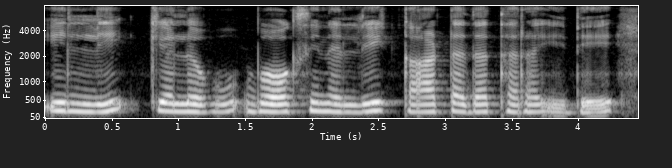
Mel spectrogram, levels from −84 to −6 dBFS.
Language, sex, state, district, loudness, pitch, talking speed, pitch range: Kannada, female, Karnataka, Bidar, -18 LUFS, 200 Hz, 80 wpm, 195-210 Hz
